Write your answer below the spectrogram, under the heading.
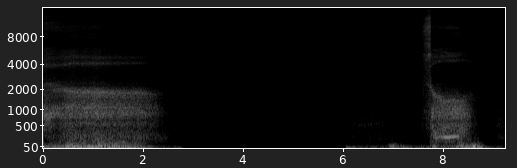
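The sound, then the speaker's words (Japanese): A long, deep exhale that fades into silence during a guided breathing exercise, followed after a pause by a strong, rushing inhale. “大きく息を吸って、吐いて。”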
